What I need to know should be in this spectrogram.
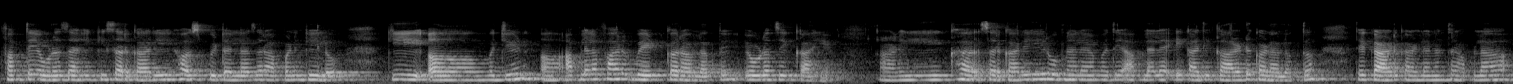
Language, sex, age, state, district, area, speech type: Marathi, female, 45-60, Maharashtra, Akola, urban, spontaneous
